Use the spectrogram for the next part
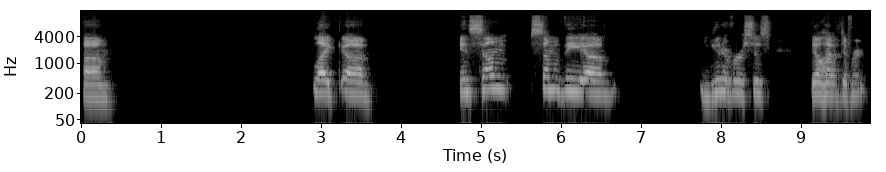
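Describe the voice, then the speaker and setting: A man co-hosting a podcast, chatting casually and explaining his writing in a matter-of-fact way with examples. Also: high-pitched. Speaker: podcast co-host, science fiction author. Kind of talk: casual chat about writing craft.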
